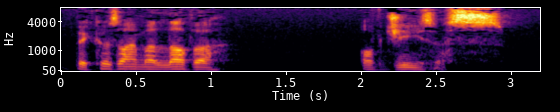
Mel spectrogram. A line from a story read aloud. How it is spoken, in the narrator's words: lowering his voice, he said softly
